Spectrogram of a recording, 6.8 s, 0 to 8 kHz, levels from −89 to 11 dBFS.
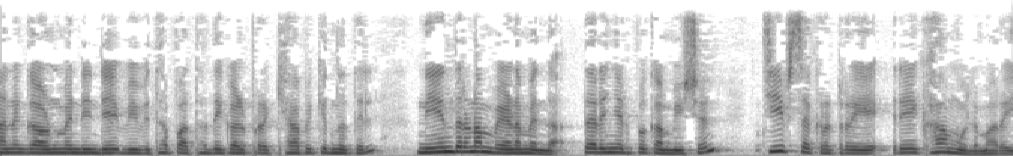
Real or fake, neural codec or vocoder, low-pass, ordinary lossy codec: real; none; 7.2 kHz; none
